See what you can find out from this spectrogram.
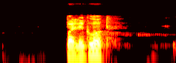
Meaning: polyglot
- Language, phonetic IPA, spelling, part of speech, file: Russian, [pəlʲɪˈɡɫot], полиглот, noun, Ru-полиглот.ogg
